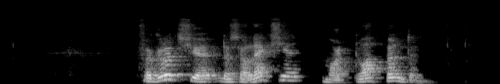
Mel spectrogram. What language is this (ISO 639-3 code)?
fry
